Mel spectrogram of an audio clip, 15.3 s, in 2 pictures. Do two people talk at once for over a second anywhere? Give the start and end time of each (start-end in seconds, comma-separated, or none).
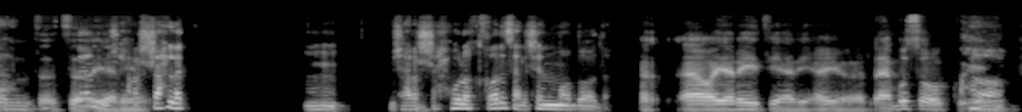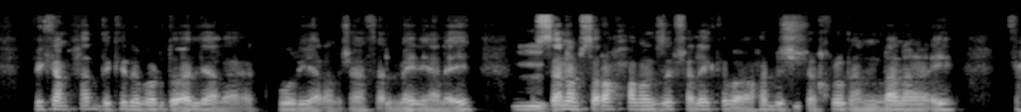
none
